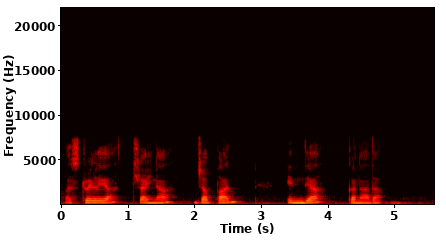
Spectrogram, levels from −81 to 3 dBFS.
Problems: none marked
